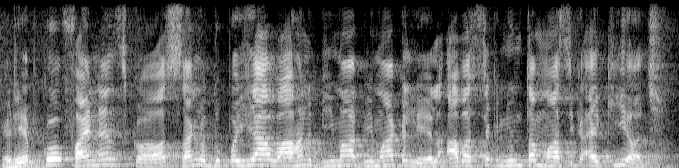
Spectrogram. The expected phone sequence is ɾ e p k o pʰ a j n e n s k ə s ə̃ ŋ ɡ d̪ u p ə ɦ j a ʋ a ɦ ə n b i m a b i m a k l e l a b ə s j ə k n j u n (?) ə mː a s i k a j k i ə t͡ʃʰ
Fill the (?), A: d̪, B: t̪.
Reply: B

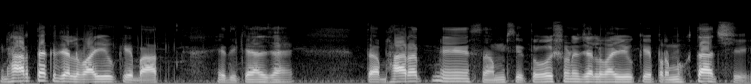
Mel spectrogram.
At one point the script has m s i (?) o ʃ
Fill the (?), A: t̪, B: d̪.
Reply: A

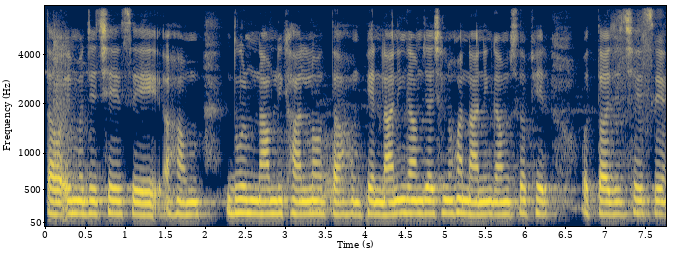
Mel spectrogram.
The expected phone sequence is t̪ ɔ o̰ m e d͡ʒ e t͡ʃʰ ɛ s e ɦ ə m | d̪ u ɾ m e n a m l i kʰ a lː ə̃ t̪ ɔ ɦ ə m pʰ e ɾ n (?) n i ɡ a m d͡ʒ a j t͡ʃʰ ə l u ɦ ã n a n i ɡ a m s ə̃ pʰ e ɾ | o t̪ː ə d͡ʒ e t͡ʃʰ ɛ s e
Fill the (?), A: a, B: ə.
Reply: A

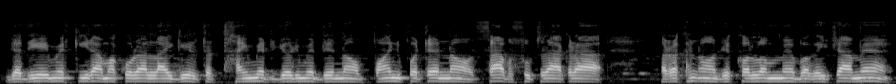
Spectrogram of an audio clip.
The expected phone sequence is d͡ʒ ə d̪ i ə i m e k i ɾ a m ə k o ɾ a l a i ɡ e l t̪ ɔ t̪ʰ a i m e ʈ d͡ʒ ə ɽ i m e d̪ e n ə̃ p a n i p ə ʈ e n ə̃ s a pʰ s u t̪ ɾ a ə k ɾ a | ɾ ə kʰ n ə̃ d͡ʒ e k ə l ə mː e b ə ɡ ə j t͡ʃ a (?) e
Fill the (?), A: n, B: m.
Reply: B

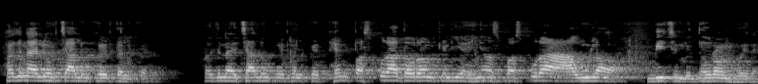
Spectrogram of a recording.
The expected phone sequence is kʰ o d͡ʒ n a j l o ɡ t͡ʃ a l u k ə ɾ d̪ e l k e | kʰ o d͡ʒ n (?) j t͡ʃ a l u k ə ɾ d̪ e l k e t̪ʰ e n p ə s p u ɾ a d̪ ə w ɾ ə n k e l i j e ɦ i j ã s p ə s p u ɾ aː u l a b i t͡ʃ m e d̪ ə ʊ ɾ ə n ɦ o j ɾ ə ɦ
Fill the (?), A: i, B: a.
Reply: B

